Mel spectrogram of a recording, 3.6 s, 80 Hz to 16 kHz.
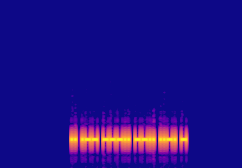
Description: Morse code, heard as a keyed tone, about 46 wpm, 700 Hz. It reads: IW8ZFT
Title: DXCC-100 Call Signs - 6 Characters - 45wpm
